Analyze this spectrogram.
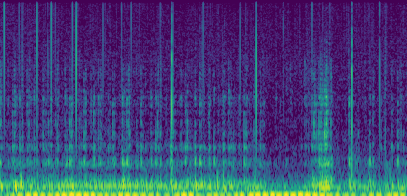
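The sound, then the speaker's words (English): An AA gas dragster engine, a gas machine driven by Tony Hannah out of Chula Vista, California, idles loudly and continuously, a rough, throbbing rumble with sharp crackling pops scattered through it and no voices. “A AA gas dragster, a gas machine.”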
